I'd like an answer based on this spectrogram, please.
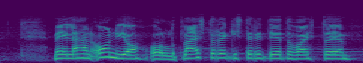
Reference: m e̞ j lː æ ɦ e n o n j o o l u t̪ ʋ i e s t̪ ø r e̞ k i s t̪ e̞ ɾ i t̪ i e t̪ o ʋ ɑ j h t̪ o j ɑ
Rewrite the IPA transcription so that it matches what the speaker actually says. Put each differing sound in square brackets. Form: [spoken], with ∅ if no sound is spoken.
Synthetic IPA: m e̞ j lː æ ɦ [æ] n o n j o o [lː] u t̪ ʋ [æ] e s t̪ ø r e̞ k i s t̪ e̞ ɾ i t̪ i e t̪ o ʋ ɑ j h t̪ o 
